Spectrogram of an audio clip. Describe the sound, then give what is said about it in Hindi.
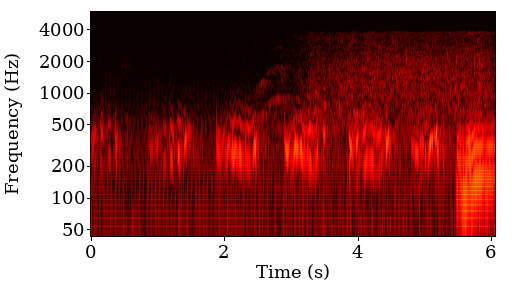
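A person imitates pigeon cooing with a series of low, throaty, rolling coos in a steady rhythm, moderately loud, ending on a longer, slightly bleating note. “कबूतर का आवाज है?”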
